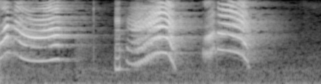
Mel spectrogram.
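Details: Pet parrot talking indoors in a small room, saying "mummy" and "papa": three nasal, voice-like harmonic utterances, the first level and drawn out, the next two rising then falling in arched glides, with short pauses between.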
